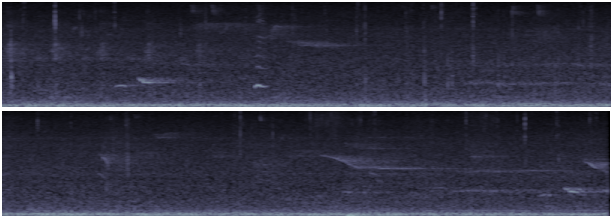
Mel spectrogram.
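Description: Outdoor ambience with a steady low rumble and scattered faint clicks. Several short, high animal calls come through, a few of them sliding down in pitch.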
